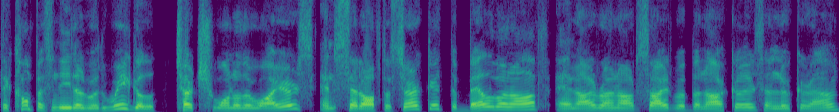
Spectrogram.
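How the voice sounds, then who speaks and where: Over a quiet background, a man with a high pitch and ordinary pitch variation keeps a moderate pace with hardly any pauses, the sound dry and close with no echo. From Norway. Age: 80s+. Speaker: ufo researcher. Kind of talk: podcast interview.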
